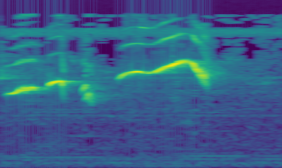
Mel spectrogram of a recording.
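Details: Magpie-robin (kacer) singing as a lure to trigger rival birds: clear drawn-out whistles gliding upward, broken by a short dip, then a long rising whistle ending in a sharp downslur.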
